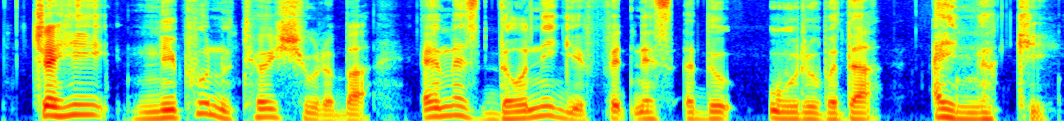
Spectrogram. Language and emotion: Manipuri, surprised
